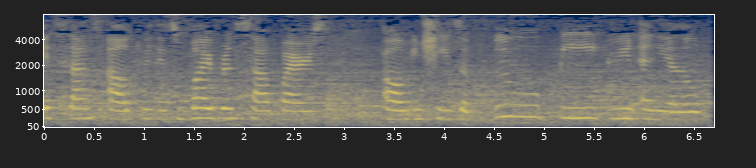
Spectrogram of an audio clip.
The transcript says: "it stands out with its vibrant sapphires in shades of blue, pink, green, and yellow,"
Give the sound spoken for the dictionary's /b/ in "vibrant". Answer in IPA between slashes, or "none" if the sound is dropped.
/b/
